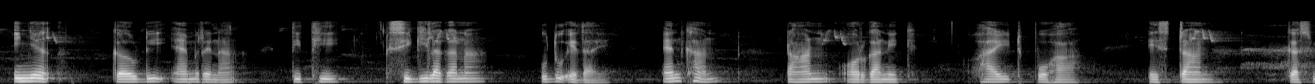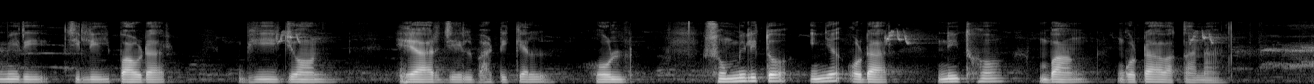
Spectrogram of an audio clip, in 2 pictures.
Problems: background sounds at intervals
